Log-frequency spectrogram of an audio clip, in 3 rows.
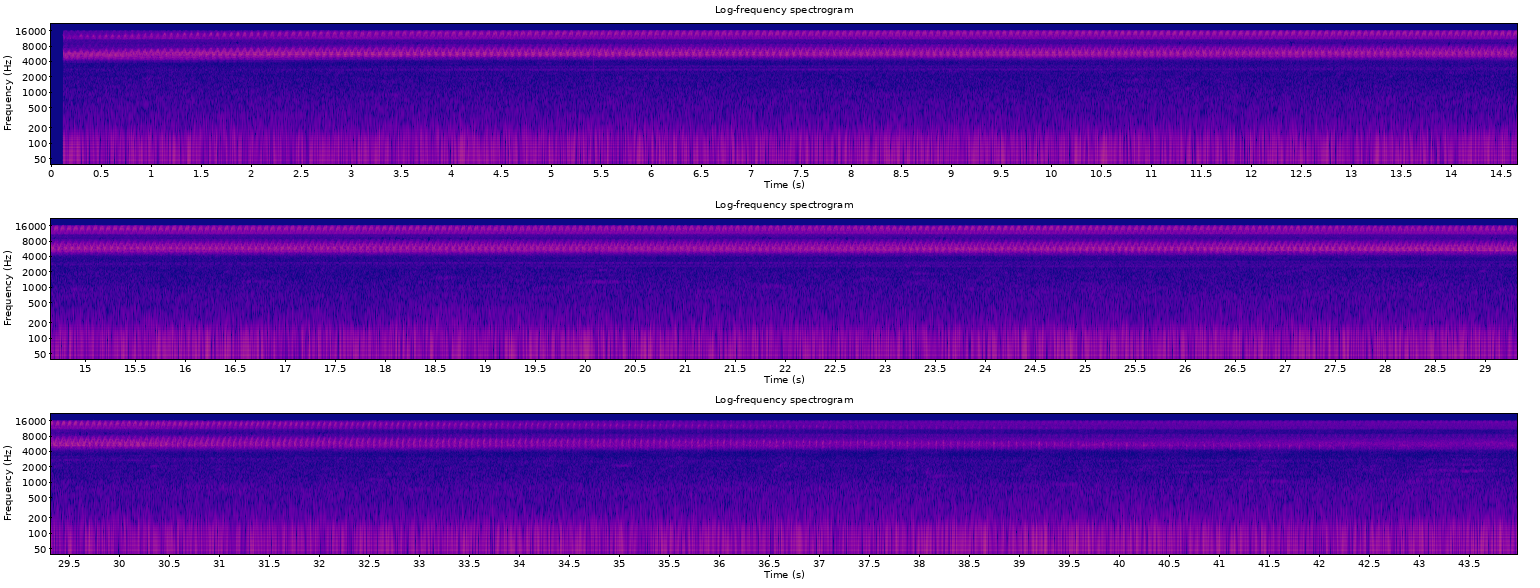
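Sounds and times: cicadas droning: 0.2s - 43.9s.

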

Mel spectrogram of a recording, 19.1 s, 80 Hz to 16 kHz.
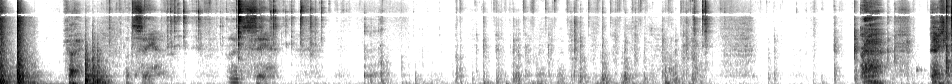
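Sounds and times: pliers clicking and scraping metal: 3.3s - 6.6s.

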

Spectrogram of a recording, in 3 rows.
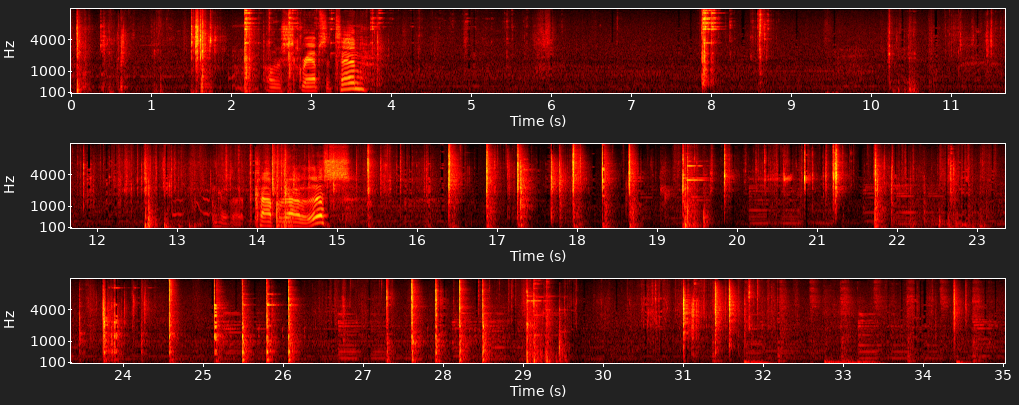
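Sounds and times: hammer striking metal parts: 18.3s - 21.0s, 27.3s - 29.6s.

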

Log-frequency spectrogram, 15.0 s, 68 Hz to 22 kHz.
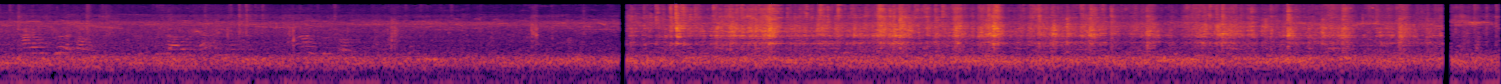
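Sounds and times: metal cart rattling on concrete: 6.3s - 15.0s.

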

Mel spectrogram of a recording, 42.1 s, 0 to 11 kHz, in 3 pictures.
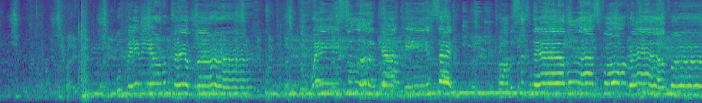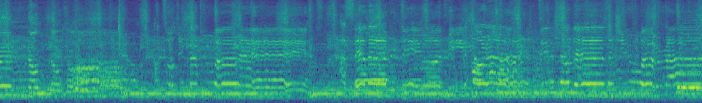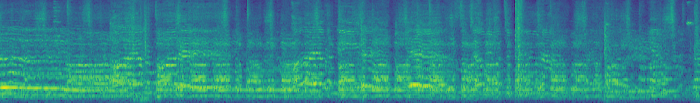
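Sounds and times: male a cappella group singing: 1.1s - 42.0s.

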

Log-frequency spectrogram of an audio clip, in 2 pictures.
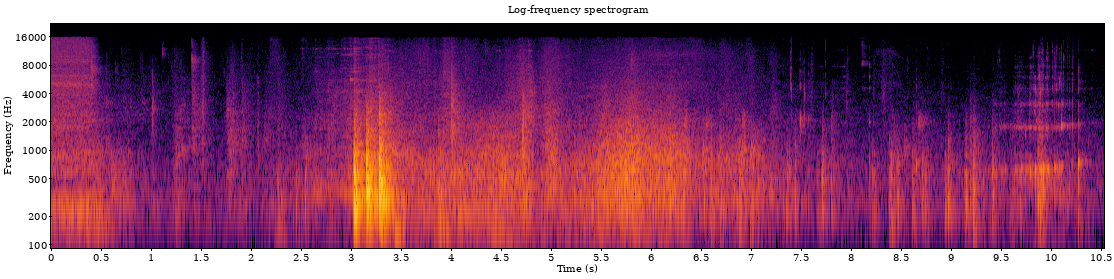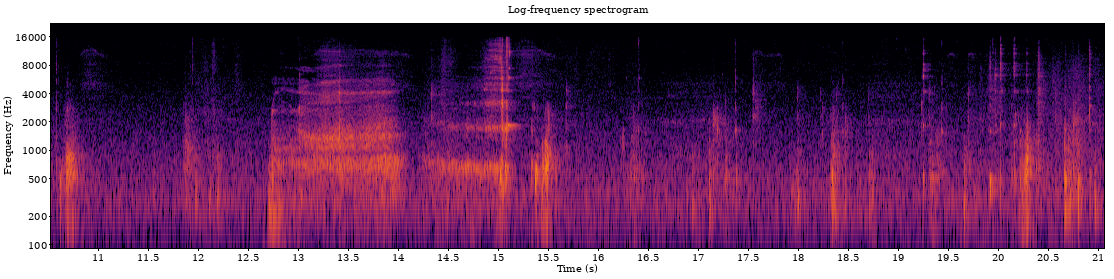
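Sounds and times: person gulping water: 7.4s - 10.9s, 14.7s - 21.0s
person sipping and swallowing: 7.4s - 10.9s, 14.4s - 21.0s.

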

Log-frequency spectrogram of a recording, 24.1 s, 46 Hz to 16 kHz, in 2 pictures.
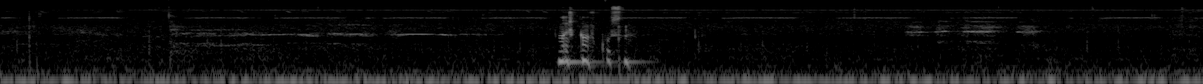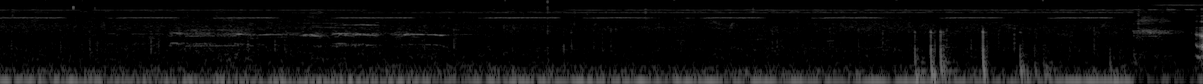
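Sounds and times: rooster crowing: 0.7s - 5.0s, 9.0s - 10.6s, 13.1s - 16.8s.

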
